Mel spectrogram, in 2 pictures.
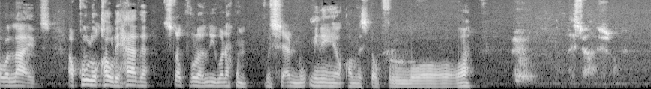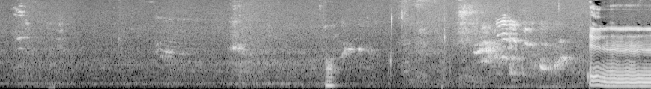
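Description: A man speaks calmly and at length, close by.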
